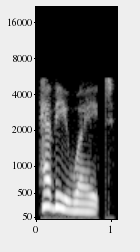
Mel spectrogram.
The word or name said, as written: heavyweight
